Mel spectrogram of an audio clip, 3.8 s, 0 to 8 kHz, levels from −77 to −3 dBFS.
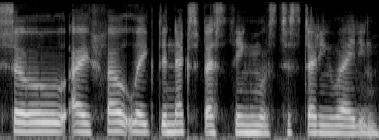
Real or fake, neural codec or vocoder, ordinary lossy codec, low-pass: fake; autoencoder, 22.05 kHz, a latent of 192 numbers a frame, VITS, trained on many speakers; AAC, 48 kbps; 7.2 kHz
